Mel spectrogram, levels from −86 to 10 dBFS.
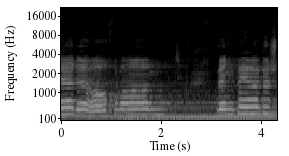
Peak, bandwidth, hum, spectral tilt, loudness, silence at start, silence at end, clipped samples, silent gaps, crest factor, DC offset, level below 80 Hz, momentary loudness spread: -22 dBFS; 14 kHz; none; -7 dB/octave; -35 LUFS; 0 s; 0 s; under 0.1%; none; 14 dB; under 0.1%; -64 dBFS; 12 LU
